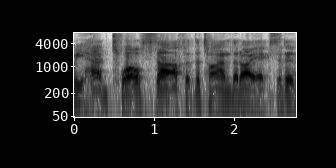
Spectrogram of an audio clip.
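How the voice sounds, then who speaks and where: A man speaks with an Australian accent in a very deep, low voice. His pace is moderate. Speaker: e-commerce software executive. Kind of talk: interview.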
